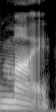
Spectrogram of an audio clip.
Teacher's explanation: You start with that broader a sound and then move towards the e sound. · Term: dip thongs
